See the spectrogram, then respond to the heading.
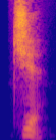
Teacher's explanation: it was also a sibilant, like sh and ch. In this case, it was the J sound, j.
